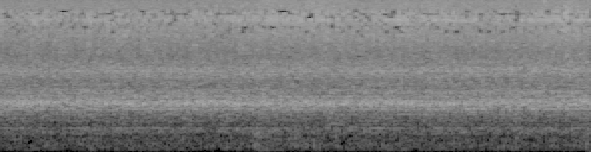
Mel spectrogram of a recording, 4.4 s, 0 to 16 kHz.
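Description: Steady hiss of steam escaping from a standing steam locomotive, LMS Stanier Black Five No. 45212.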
